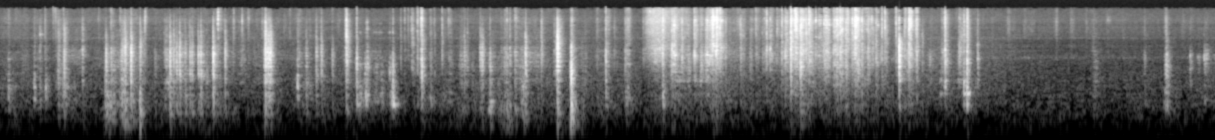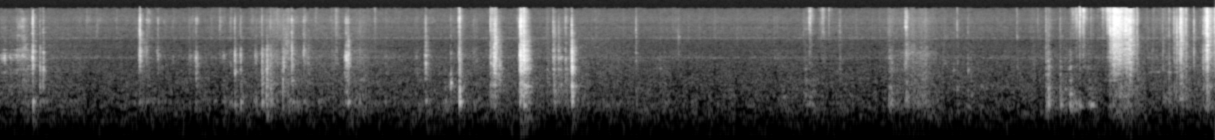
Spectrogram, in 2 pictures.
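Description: Handling noises while setting up a sewing machine: the power cord and foot pedal rattling and knocking as they are untangled and plugged in, and small plastic clicks as the thread spool is fitted. Busy clicking and rustling for the first dozen seconds or so, then only scattered clicks.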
